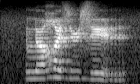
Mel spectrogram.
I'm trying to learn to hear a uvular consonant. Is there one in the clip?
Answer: yes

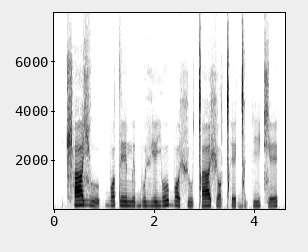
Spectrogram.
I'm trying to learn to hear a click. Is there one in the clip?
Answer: yes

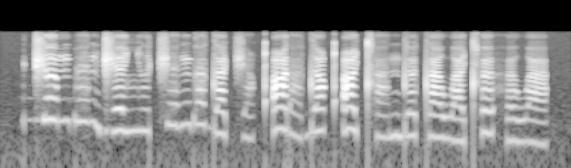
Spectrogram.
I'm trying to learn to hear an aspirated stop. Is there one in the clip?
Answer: yes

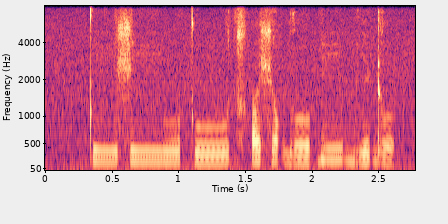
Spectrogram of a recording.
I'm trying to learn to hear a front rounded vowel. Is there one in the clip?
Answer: no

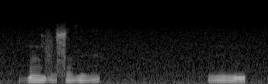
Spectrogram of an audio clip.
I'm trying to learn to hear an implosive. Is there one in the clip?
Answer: yes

